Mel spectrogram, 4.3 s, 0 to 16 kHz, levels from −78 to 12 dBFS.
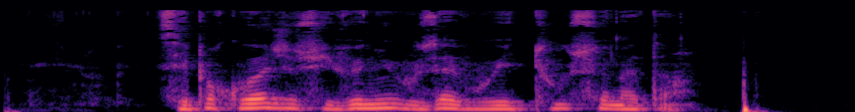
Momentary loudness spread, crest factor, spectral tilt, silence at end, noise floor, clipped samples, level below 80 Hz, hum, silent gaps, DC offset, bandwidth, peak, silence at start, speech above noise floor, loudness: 9 LU; 20 dB; -6.5 dB/octave; 0.45 s; -59 dBFS; under 0.1%; -36 dBFS; none; none; under 0.1%; 11.5 kHz; -4 dBFS; 0.05 s; 37 dB; -23 LUFS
